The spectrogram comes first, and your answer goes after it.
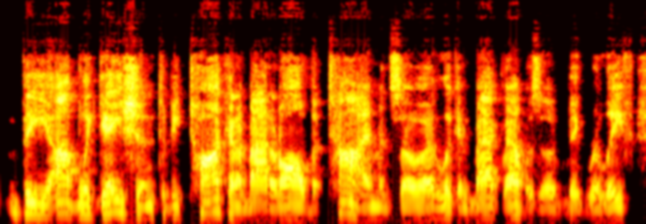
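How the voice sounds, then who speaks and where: With an American accent, a man speaks at a moderate pace with hardly any pauses, a fairly low pitch and ordinary pitch variation. Noticeable background noise runs under his voice. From Mississippi, then New Jersey from age ten. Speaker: biblical scholar. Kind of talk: interview. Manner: hesitant, many fillers.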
